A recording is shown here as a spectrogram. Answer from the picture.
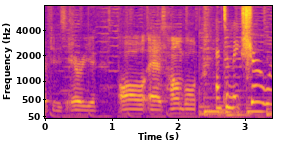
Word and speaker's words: Humble: of people refer to this area all as humble and to make sure we're all on the same page it's pronounced humble with a silent age so what's the cost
